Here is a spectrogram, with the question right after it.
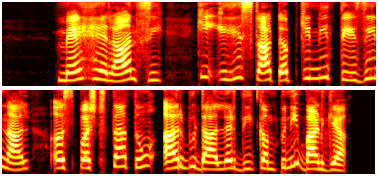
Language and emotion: Punjabi, surprised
